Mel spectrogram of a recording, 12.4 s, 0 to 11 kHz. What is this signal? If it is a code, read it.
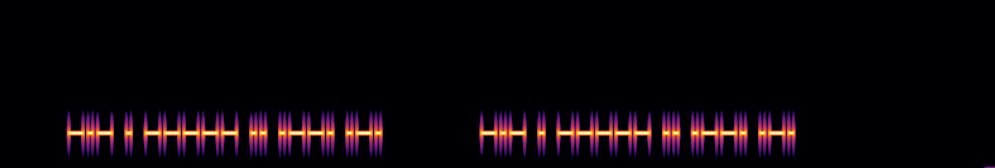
Morse code, heard as a keyed tone, about 20 wpm, 700 Hz. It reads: KE0IPR KE0IPR
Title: USA Call Signs - 6 Characters - Repeated 3x - 20wpm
